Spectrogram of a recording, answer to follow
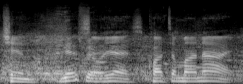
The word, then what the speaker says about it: Kwatamani: So yes, Kwatamani. Kwatamani.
